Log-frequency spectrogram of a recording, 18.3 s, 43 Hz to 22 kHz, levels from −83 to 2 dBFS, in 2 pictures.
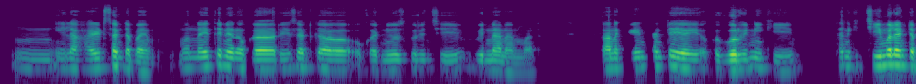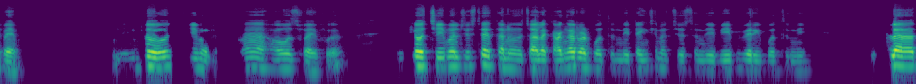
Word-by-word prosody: హ్మ్. 135 -2 -21
ఇలా 140 0 -6
హైట్స్ 145 +3 -4
అంటే 160 - -5
భయం. 110 -2 -4 0.3
మొన్నైతే 155 +3 -5
నేనొక 145 -3 -1 0.2
రీసెంట్‌గా 140 +1 -5 0.3
ఒక 130 - -11
న్యూస్ 130 0 -7
గురించి 130 -1 -16 0.3
విన్నానన్నమాట. 125 -5 -8 0.7
తనకేంటంటే, 155 +3 -5 0.3
ఒక - - -16
గృహిణికి 135 -1 0 0.5
తనకి 165 +1 -12
చీమలంటే 180 +1 +6
భయం. 485 - 0 1.1
ఇంట్లో 155 +2 +5 0.3
చీమలు 150 -1 -8 0.3
ఆ! - - -6 0.2
House 135 0 -5
wife. 110 -1 -6 0.7
ఇంట్లో 165 +3 +8
చీమలు 160 +1 +1
చూస్తే, 160 +4 0
తను 145 -1 -1 0.2
చాలా 135 -1 +6
కంగారు 155 +4 +3
పడిపోతుంది, 135 -2 -6
టెన్షనోచ్చేస్తుంది, 130 -2 -12
బీపీ 125 +2 -8
పెరిగిపోతుంది. 120 -1 -11 0.7
ఇట్లా 180 - +8
140 Hz, 110 wpm, -24 LUFS, 130-155 Hz, 1.1 s, ఇంట్లో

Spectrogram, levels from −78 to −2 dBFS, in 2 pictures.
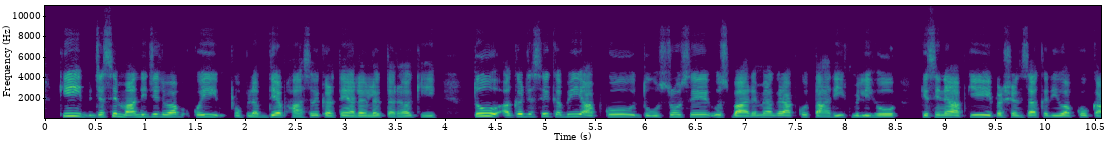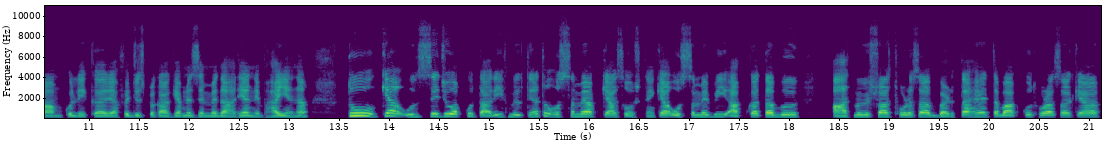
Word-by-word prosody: कि 250 0 +4 0.2
जैसे 240 +6 +1
मान 165 -3 +4
लीजिए 195 +2 -2
जब 190 -1 0
आप 195 +1 +2
कोई 360 -1 0 0.2
उपलब्धि 125 +7 -1
आप 180 - +6
हासिल 120 +7 -2
करते 150 - -1
हैं 140 - +3
अलग-अलग 135 +2 +1
तरह 120 +2 0
की 130 -1 -8 0.4
तो 250 +1 +6 0.2
अगर 225 +8 +3
जैसे 215 +2 -3
कभी 205 +1 -4
आपको 390 +2 -4 0.3
दूसरों 270 -10 -4
से 190 +2 -2
उस 180 - -4
बारे 130 +2 +6
में 170 +1 -3
अगर 160 0 +1
आपको 155 +3 -1
तारीफ़ 145 +2 -1
मिली 145 0 0
हो 145 +1 +2 0.3
किसी 155 +3 -1
ने 170 - +2
आपकी 335 - +3
प्रशंसा 150 +1 +1
करी 145 -2 -4
हो 150 - +4
आपको 155 +2 -2
काम 130 0 +1
को 145 - -5
लेकर 130 0 -2
या 130 - +1
फ़िर 150 +3 -4
जिस 135 -1 -5
प्रकार 130 0 -2
की - - -3
आपने 135 +1 -2
ज़िम्मेदारियाँ 130 +2 -1
निभाई 125 +2 -1
हैं 120 - -4
ना - - -2 0.4
तो 270 -4 +6
क्या 260 -1 +5
उससे 195 +1 -2
जो 230 0 +4
आपको 225 +2 -1
तारीफ़ 185 - -1
मिलती 175 +2 -4
है - - -1
ना - - -3
तो, 255 - -1
उस 200 -1 -6
समय 215 0 +1
आप 220 - +4
क्या 180 -1 +1
सोचते 130 -7 -9
हैं? 125 - -11
क्या 180 - +2
उस 155 -3 -2
समय 180 +1 -2
भी 200 +2 -7
आपका 135 +5 +1
तब 185 0 +3 0.4
आत्मविश्वास 180 +8 +1
थोड़ा-सा 180 +2 +1
बढ़ता 130 +6 +1
है, 190 +3 -1
तब 155 -2 +3
आपको 150 +5 0
थोड़ा-सा 170 +1 +1
क्या 180 +1 -3
170 Hz, 225 wpm, -25 LUFS, 140-195 Hz, 0.4 s, आप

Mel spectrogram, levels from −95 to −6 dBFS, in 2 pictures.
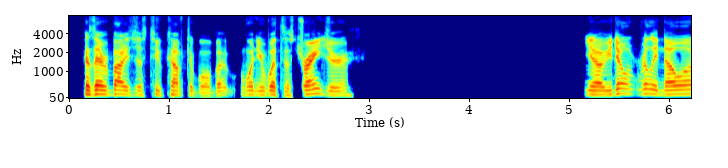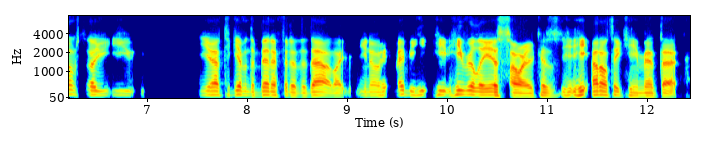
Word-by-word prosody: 'Cause 155 -1 +5
everybody's 155 -2 +4
just 145 -3 -9
too 155 - -5
comfortable, 130 -7 -3
but 135 +4 -4
when 145 +2 -3
you're 135 0 -2
with 145 -2 +1
a 125 - -5
stranger 135 -3 +2 2.3
you 145 -1 +3
know, 140 - +6
you 145 +1 +1
don't 175 0 +1
really 170 -1 0
know 155 +3 +3
him, 160 - -7
so 145 - 0
you 135 0 -4
you 140 -1 -11 0.7
you 140 0 -2
have 140 -2 +2
to 135 - -18
give 145 +1 0
him - - -11
the 120 - -6
benefit 130 0 -1
of 115 - -3
the 105 - -8
doubt, 120 +1 +2
like, 105 - -4
you 120 - -10
know, 120 0 -4
he 135 - -5
maybe 140 -2 -4
he 140 0 -4
he 150 +3 +2
really 130 -5 +3
is 120 -2 +3
sorry, 100 -2 +2
'cause 110 -2 -5
he 120 - -10
he 140 - +4
I 135 - +5
don't 140 - +3
think 130 -6 -3
he 115 -3 -6
meant 105 -2 -2
that. - - +2
135 Hz, 240 wpm, -25 LUFS, 120-150 Hz, 2.3 s, know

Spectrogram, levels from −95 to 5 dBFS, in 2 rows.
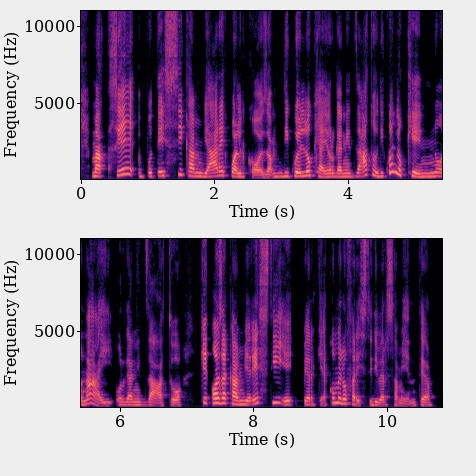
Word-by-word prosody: Ma 235 0 +6
se 345 +3 +1 0.2
potessi 260 +8 -2
cambiare 245 -1 +1
qualcosa 180 - 0
di 220 +3 -4
quello 250 +4 +5
che 270 -5 -4
hai 195 - 0
organizzato 215 +8 -1
o - - +2
di 230 - -4
quello 475 - +2
che 240 -9 +2
non 220 +2 -2
hai 170 +1 0
organizzato, 185 -3 -3 0.3
che 320 - +1
cosa 315 0 +7
cambieresti 260 +6 +1
e 225 0 -4
perché? 215 0 -5
Come 320 0 0
lo 285 - +3
faresti 210 - -5
diversamente? 180 -1 -6
225 Hz, 145 wpm, -24 LUFS, 195-275 Hz, 0.3 s, cosa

